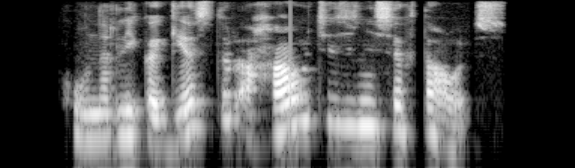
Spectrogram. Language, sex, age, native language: Icelandic, female, 40-49, Russian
